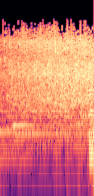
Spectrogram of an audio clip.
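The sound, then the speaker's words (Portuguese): Sustained audience applause, a dense, steady wash of many hands clapping at an even loudness for the full two seconds, with no voices over it. “Agora eu queria que você desse uma salva de palmas para esse povo aqui.”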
